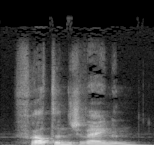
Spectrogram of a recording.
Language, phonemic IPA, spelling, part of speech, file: Dutch, /ˈvrɑtə(n)ˌzwɛinə(n)/, wrattenzwijnen, noun, Nl-wrattenzwijnen.ogg
- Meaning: plural of wrattenzwijn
